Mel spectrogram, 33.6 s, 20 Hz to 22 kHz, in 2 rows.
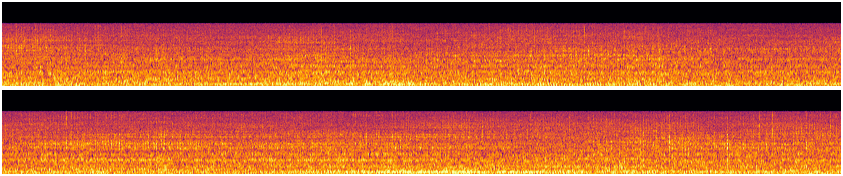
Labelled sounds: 17.4	17.7	vessel noise, 1.5 to 1.8 kHz

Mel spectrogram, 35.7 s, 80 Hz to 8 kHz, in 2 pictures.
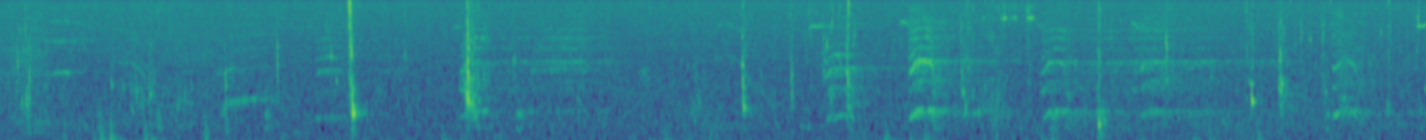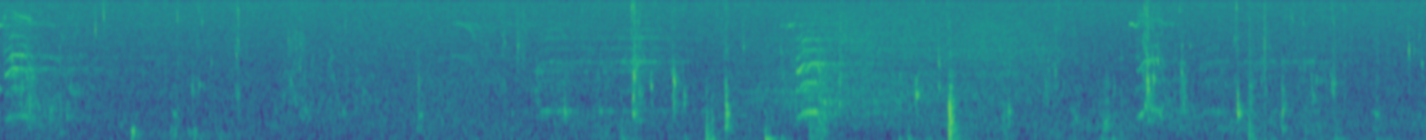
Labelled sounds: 0.5	1.8	killer whale, southern Alaska resident, 1.4 to 5.5 kHz
2.8	4.3	killer whale, southern Alaska resident, 0.60 to 5.4 kHz
5.8	6.3	killer whale, southern Alaska resident, 1.7 to 5.6 kHz
8.9	9.6	killer whale, southern Alaska resident, 1.0 to 5.0 kHz
10.0	10.8	killer whale, southern Alaska resident, 0.37 to 4.7 kHz
11.1	12.0	killer whale, southern Alaska resident, 0.28 to 7.3 kHz
12.9	13.4	killer whale, southern Alaska resident, 0.41 to 4.5 kHz
14.2	14.7	killer whale, southern Alaska resident, 0.37 to 6.1 kHz
16.6	17.1	killer whale, southern Alaska resident, 0.50 to 5.9 kHz
17.6	18.9	killer whale, southern Alaska resident, 0.32 to 6.7 kHz
23.4	24.0	killer whale, southern Alaska resident, 0.92 to 6.7 kHz
24.5	26.6	killer whale, southern Alaska resident, 0.32 to 5.4 kHz
27.6	28.3	killer whale, southern Alaska resident, 0.37 to 5.3 kHz
32.0	33.2	killer whale, southern Alaska resident, 0.50 to 5.6 kHz

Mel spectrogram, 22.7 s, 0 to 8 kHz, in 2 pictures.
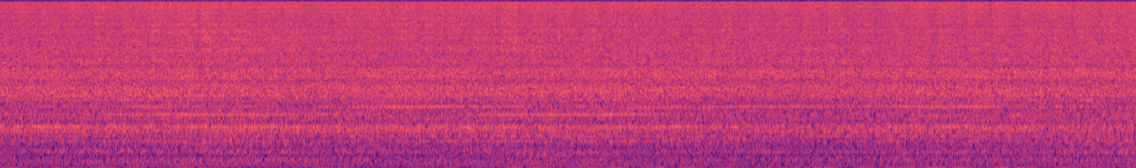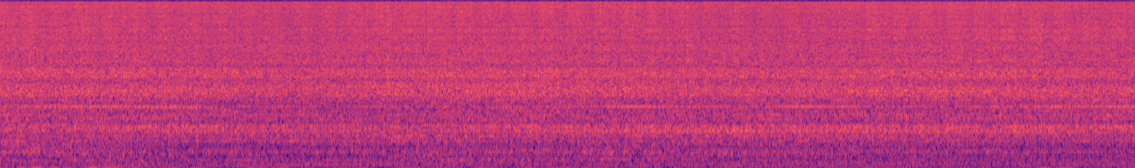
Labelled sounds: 17.5	17.8	vessel noise, 1.1 to 1.2 kHz

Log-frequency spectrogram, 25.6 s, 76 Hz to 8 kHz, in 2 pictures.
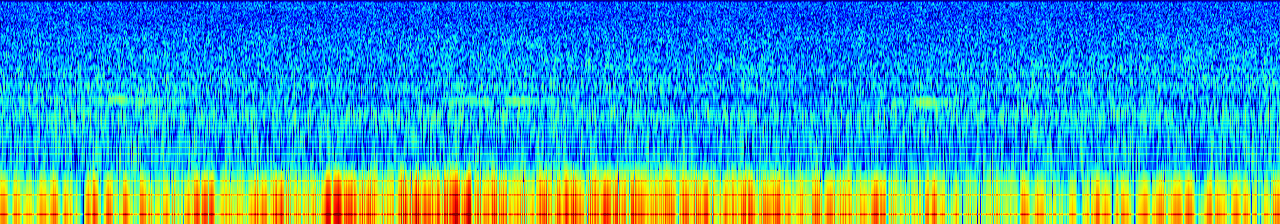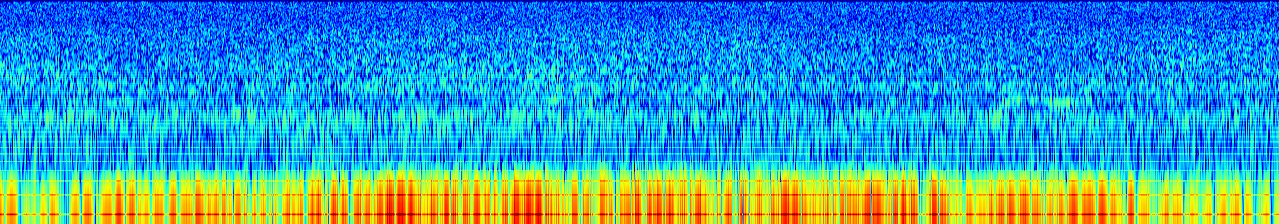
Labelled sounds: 4.5	4.9	humpback whale, 0.93 to 1.0 kHz
9.1	9.4	humpback whale, 0.90 to 0.99 kHz
22.8	23.6	humpback whale, 0.86 to 1.1 kHz

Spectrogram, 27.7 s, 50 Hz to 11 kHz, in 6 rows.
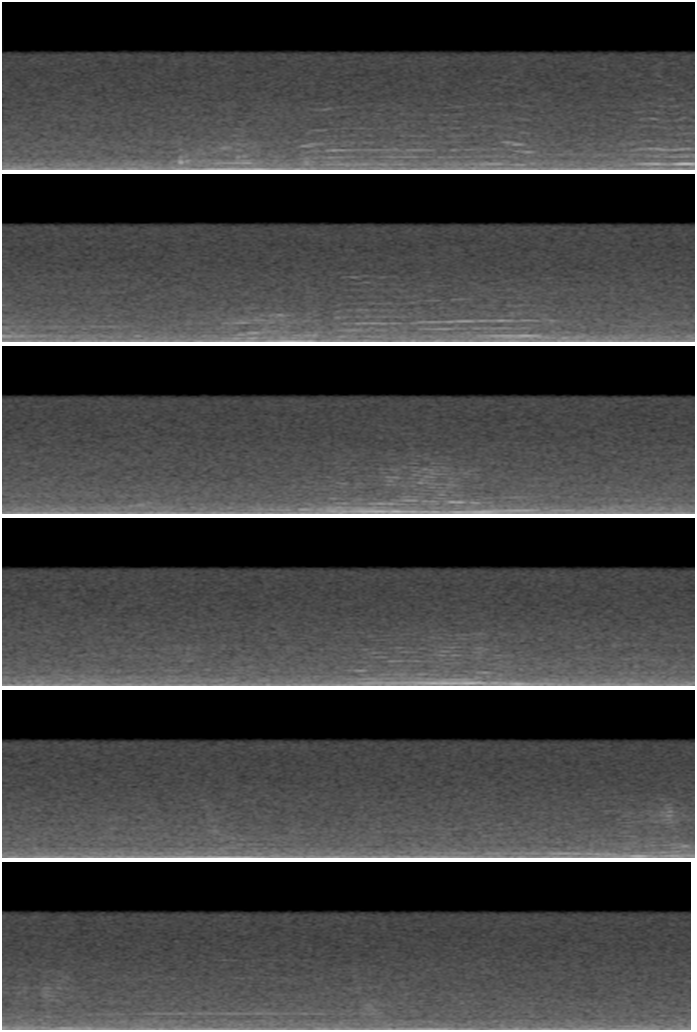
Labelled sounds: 2.1	2.6	humpback whale, 0.83 to 4.2 kHz
4.2	4.6	humpback whale, 1.3 to 1.5 kHz
6.1	8.1	humpback whale, 0.80 to 1.6 kHz
12.2	12.5	humpback whale, 0.80 to 0.93 kHz
16.7	17.1	humpback whale, 2.0 to 3.5 kHz
22.6	23.0	humpback whale, 0.83 to 2.7 kHz
24.0	24.4	humpback whale, 1.1 to 1.2 kHz

